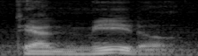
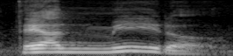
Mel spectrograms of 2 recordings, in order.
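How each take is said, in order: First: Softer, lower, distant reply; faint echo. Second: Loud, high call of praise; warm shout. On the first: Mountain answers the father, faint distant echo. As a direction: let it come back faint like an echo. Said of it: "la montaña responde". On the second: Father shouts praise to the mountain, loud call. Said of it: "el padre grita a la montaña". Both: A narrator's reading.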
